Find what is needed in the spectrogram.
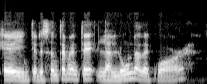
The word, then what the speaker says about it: Quaoar: QUAR. Q-U-A-O-A-R. Son demasiadas vocales pegaditas y la pronunciación, pues yo le digo quar, ¿tú cómo le dirías? Igual quar,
